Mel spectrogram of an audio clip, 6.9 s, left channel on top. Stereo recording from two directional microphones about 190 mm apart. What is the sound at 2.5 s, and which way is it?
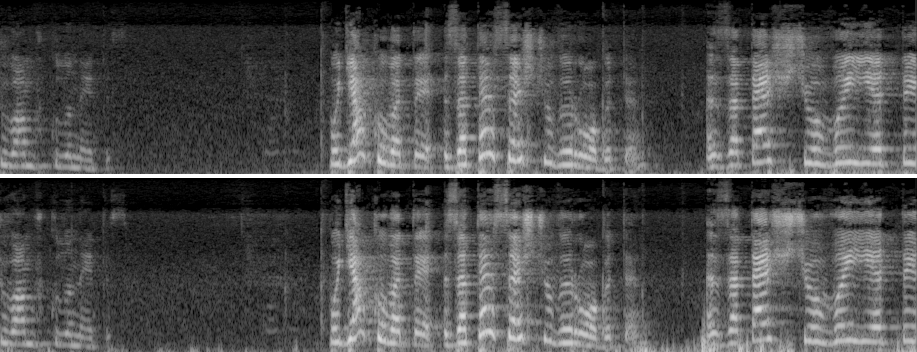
A woman's voice, 30° right (ahead or behind).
